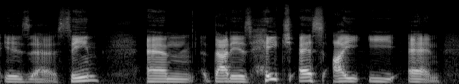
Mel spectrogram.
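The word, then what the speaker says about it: Hsien: one to get across the H seems to be silent and it's not as simple as just like CN or anything like that so scene or something like that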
